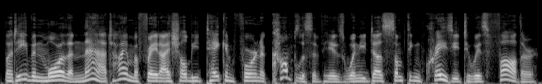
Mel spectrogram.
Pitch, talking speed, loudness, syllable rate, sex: 160 Hz, 275 wpm, -18 LUFS, 6.6 syllables/s, male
